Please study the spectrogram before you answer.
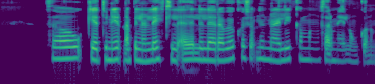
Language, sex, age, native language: Icelandic, female, 30-39, Icelandic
